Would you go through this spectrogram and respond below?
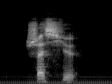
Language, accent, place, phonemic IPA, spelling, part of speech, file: French, France, Lyon, /ʃa.sjø/, chassieux, adjective, LL-Q150 (fra)-chassieux.wav
- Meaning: 1. sticky, gummy 2. bleary, rheumy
